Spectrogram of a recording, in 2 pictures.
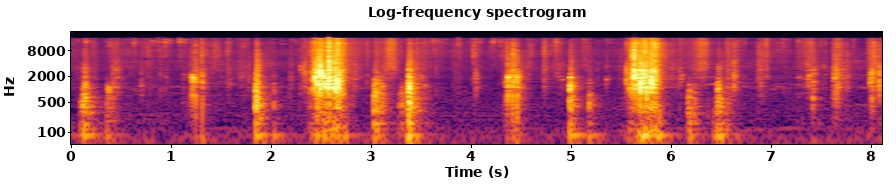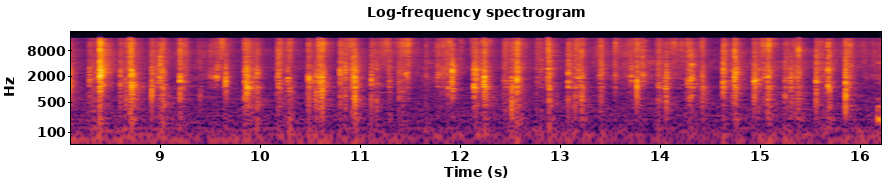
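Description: A deck of tarot cards being shuffled by hand: a few louder riffling rushes in the first six seconds, then a long run of quick, soft card flicks.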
